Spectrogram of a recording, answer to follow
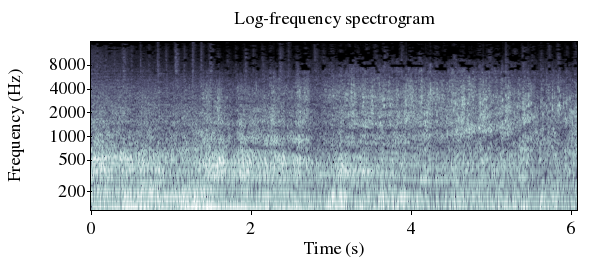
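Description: A B-25 Mitchell bomber's twin Wright R-2600 radial engines droning steadily as the plane flies past, propellers turning.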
